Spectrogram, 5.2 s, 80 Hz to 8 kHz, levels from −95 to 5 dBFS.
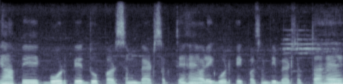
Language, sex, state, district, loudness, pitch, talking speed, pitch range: Hindi, male, Bihar, Patna, -17 LUFS, 130 Hz, 220 wpm, 125-135 Hz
